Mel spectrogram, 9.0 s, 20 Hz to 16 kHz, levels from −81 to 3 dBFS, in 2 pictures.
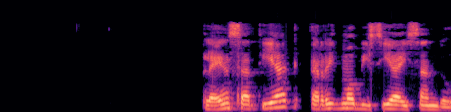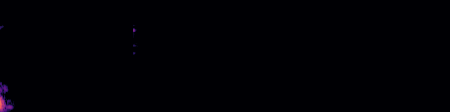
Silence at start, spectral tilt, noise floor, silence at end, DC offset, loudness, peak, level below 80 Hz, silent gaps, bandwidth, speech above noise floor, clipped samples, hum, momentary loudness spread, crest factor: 2.05 s; -4 dB/octave; under -90 dBFS; 4.5 s; under 0.1%; -14 LUFS; 0 dBFS; -58 dBFS; none; 7.8 kHz; over 77 dB; under 0.1%; 50 Hz at -50 dBFS; 8 LU; 18 dB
